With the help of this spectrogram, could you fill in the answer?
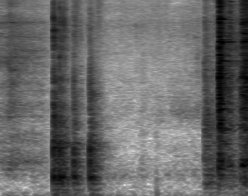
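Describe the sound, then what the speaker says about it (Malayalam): A spoon scrapes and clinks against a pot while mushroom curry is stirred, a few short bursts separated by a quiet pause, close and fairly loud. "ഒന്ന് ഇളക്കി കൊടുക്കാം"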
